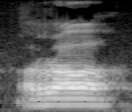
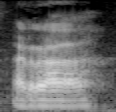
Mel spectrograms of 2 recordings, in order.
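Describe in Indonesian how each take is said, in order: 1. Vokalnya bulat, bunyinya seperti 'o'. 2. Vokalnya terbuka, bunyinya seperti 'a'. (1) "bila berbaris atas, dia akan guna vokal O" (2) "jangan baca Ra"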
